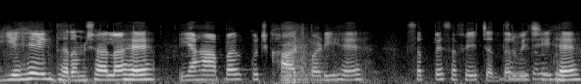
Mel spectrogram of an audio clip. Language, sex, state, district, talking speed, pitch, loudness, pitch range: Hindi, female, Rajasthan, Jaipur, 165 wpm, 220 Hz, -17 LUFS, 210-230 Hz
